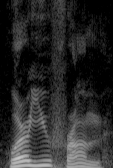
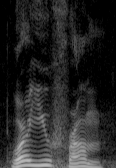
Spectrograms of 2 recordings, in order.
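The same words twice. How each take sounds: The two takes are said the same way.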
